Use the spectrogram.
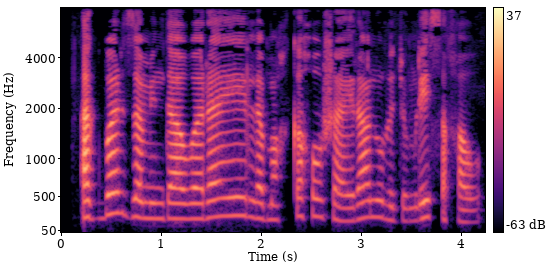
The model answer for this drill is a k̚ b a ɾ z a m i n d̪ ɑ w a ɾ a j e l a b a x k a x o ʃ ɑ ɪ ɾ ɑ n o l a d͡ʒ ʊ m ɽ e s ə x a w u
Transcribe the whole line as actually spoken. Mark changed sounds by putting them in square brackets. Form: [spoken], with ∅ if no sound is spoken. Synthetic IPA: a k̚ b a ɾ z a m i n d̪ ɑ w a ɾ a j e l a [m] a x k a x o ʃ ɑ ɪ ɾ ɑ n o l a d͡ʒ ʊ m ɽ e s ə x a w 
